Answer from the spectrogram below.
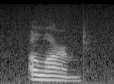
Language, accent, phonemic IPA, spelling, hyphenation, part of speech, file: English, US, /əˈlɑɹmd/, alarmed, alarmed, verb / adjective, En-us-alarmed.ogg
- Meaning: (verb) simple past and past participle of alarm; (adjective) 1. Having an alarm fitted 2. Worried; anxious; panicky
